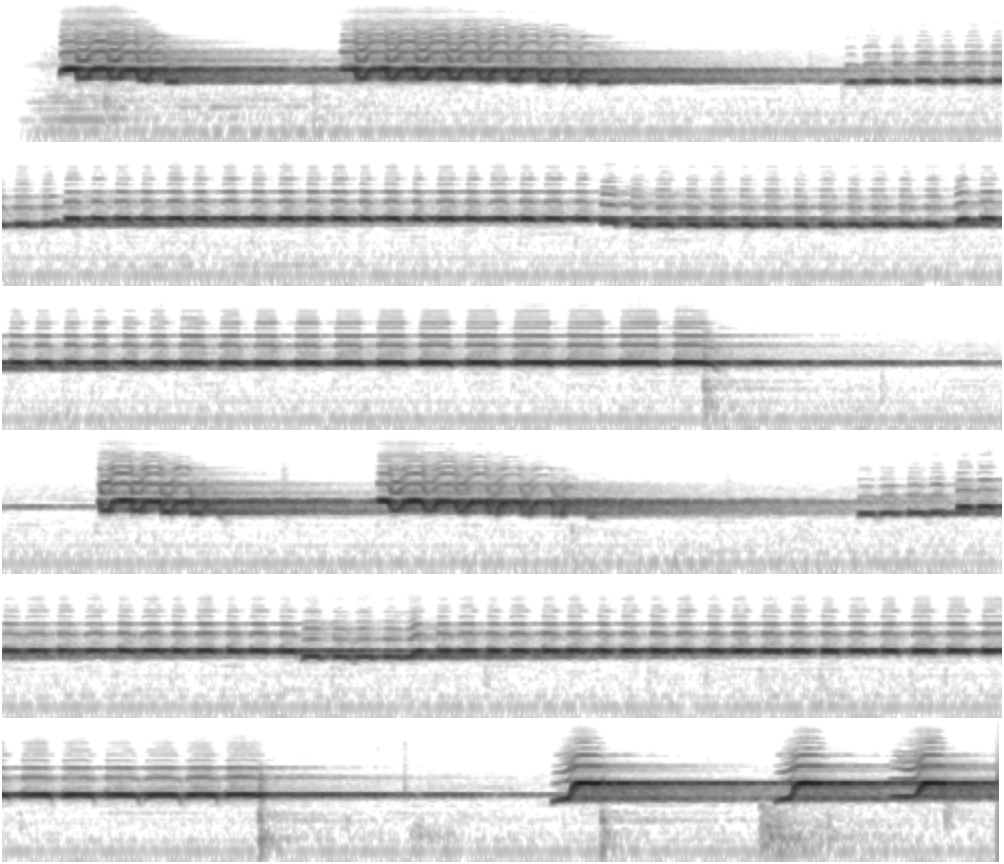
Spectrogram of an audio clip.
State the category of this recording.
Instrument samples > Wind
